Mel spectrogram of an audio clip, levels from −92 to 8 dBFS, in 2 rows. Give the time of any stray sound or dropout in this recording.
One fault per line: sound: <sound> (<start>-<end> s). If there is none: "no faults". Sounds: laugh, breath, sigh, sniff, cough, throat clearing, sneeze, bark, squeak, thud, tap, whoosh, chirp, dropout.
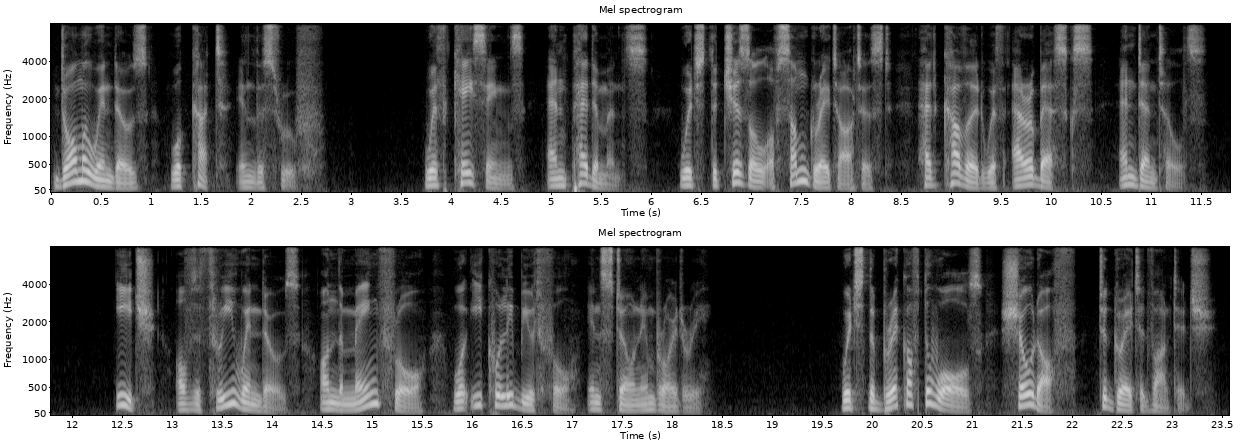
no faults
